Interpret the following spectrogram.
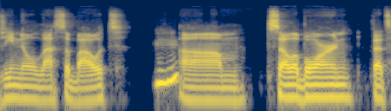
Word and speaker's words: Celeborn: of the characters he know less about um celeborn that's how you say his name um i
